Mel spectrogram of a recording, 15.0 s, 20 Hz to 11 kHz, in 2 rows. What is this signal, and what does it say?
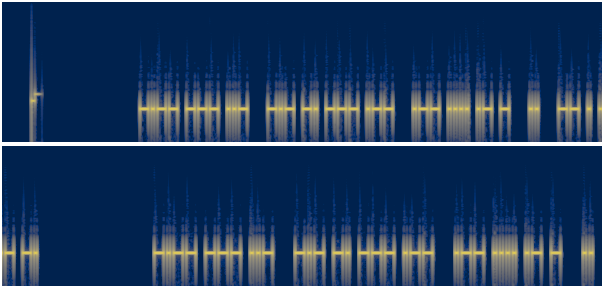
Morse code, heard as a keyed tone, about 29 wpm, 700 Hz. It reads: YOU KNOW WHAT I MEAN YOU KNOW WHAT I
